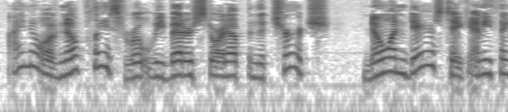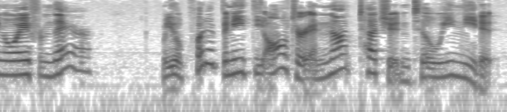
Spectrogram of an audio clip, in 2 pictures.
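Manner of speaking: sly cat. Acted. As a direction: play the cunning cat planning ahead. Cat proposes hiding place.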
